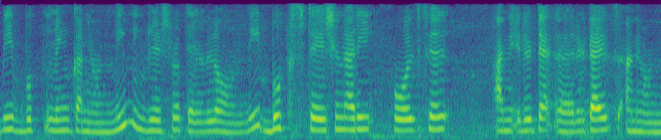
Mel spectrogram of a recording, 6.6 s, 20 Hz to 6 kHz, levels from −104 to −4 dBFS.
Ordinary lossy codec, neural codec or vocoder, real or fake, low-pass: MP3, 48 kbps; codec, 16 kHz, 1.1 kbps, Voila-Tokenizer; fake; 5.4 kHz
